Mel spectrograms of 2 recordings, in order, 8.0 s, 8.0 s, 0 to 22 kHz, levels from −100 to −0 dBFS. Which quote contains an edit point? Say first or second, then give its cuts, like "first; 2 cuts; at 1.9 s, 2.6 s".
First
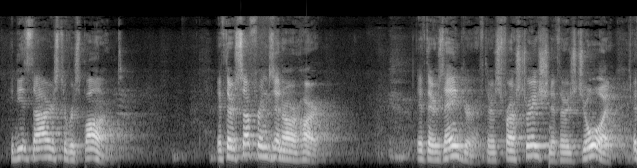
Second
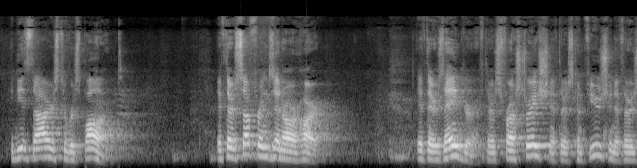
first; 1 cut; at 6.9 s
